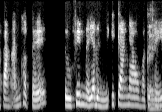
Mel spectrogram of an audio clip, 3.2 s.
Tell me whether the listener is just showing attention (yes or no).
yes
